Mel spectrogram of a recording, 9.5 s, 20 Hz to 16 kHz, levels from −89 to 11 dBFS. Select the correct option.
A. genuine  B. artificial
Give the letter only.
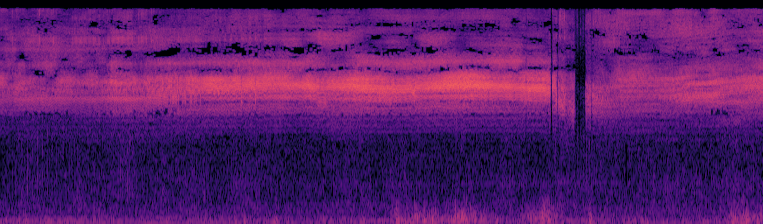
A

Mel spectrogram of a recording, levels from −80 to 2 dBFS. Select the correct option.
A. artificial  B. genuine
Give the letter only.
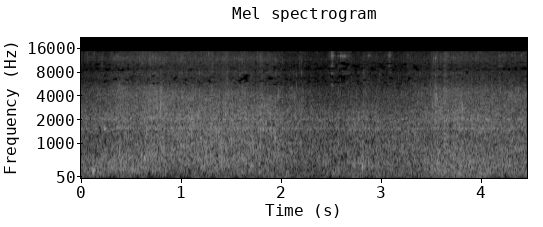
B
